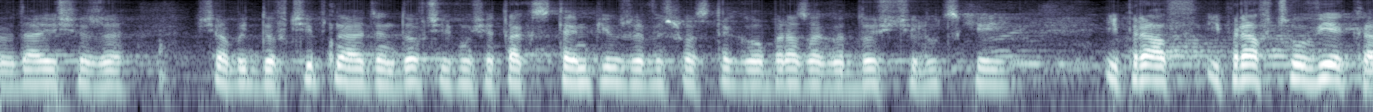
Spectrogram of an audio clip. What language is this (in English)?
Polish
